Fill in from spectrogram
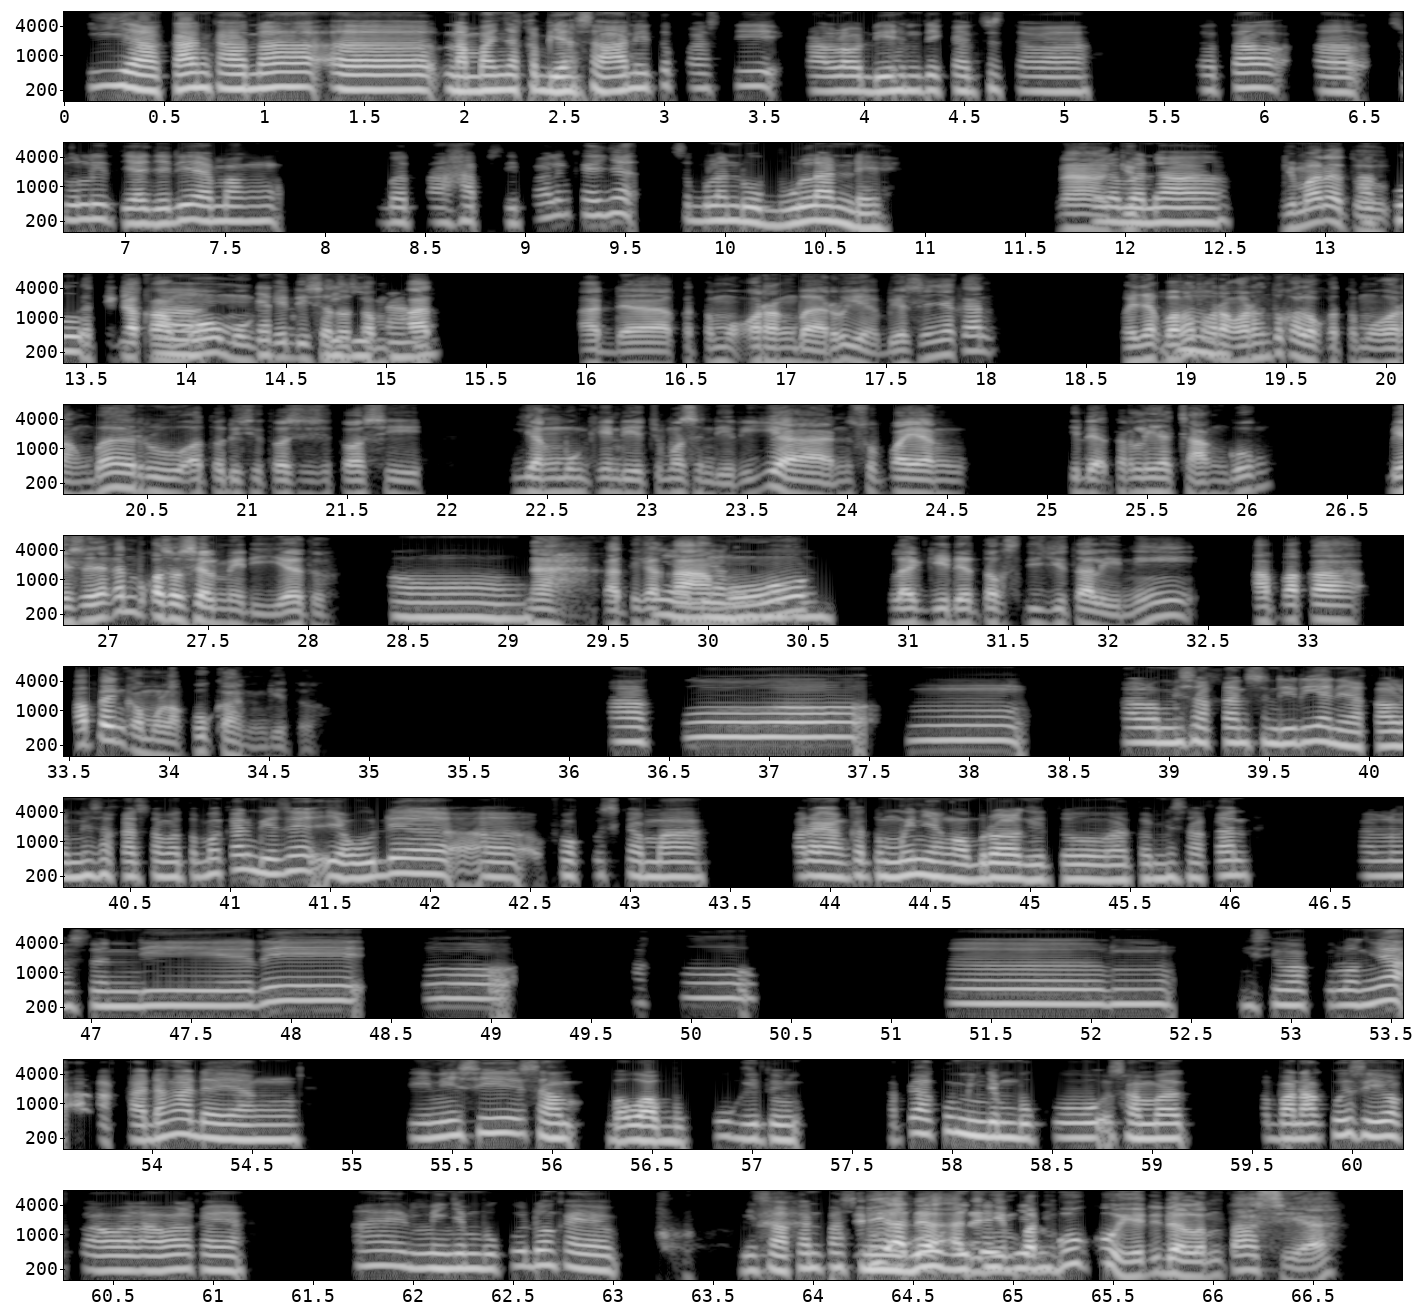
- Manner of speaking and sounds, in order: other background noise; "supaya" said as "supayang"; "bosen" said as "bozeh"; tapping; chuckle
- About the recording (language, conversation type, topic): Indonesian, podcast, Pernahkah kamu mencoba detoks digital, dan apa alasannya?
